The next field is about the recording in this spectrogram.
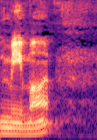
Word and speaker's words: Memont: So it's David Memont. – David what? – David Memont. – How do you spell that? – M-E-M-O-N-T.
